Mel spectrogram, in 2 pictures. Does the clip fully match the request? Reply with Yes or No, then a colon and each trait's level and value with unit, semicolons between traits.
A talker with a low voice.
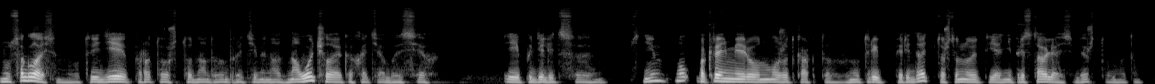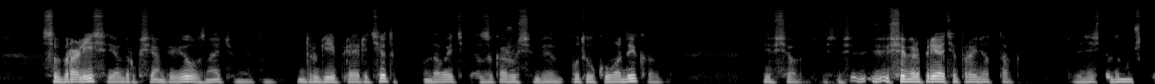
Yes: low, 110 Hz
